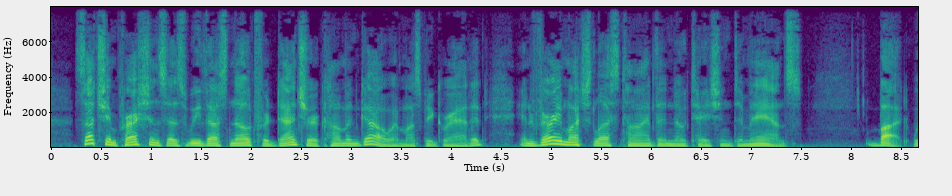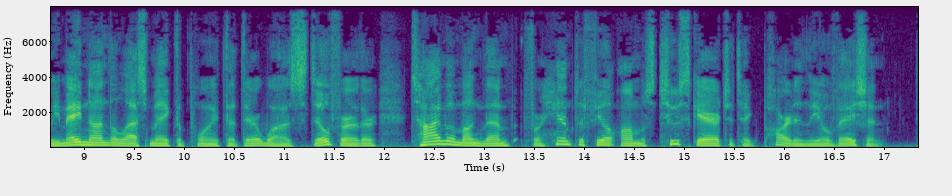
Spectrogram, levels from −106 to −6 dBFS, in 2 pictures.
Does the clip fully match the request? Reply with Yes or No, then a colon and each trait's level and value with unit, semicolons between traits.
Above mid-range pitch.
No: low, 110 Hz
